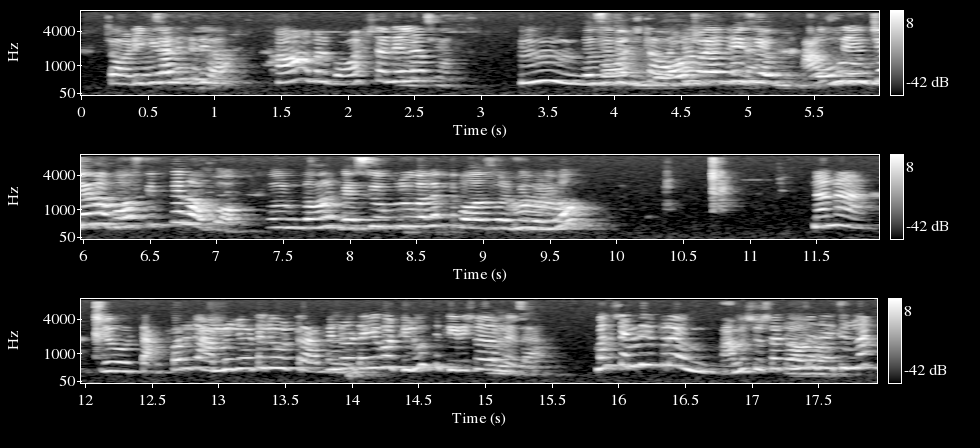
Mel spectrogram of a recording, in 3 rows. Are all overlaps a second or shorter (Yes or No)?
No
